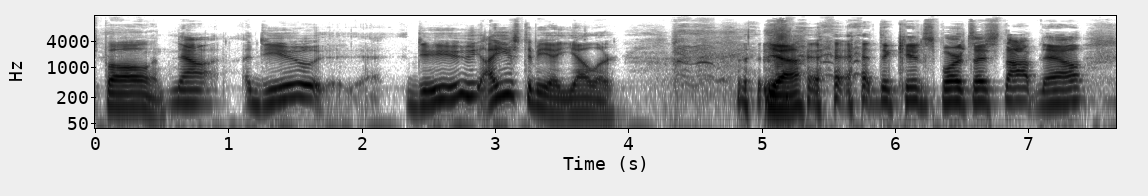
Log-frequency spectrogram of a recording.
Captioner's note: laughs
